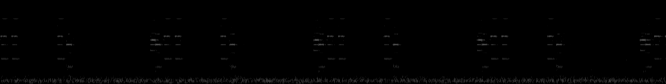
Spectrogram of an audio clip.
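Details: iLife V5 robot vacuum, a couple of days old, docked charging: short high beep bursts about every 1.5 s over faint hum; it charges and cleans fine but beeps, fault cause unknown.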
